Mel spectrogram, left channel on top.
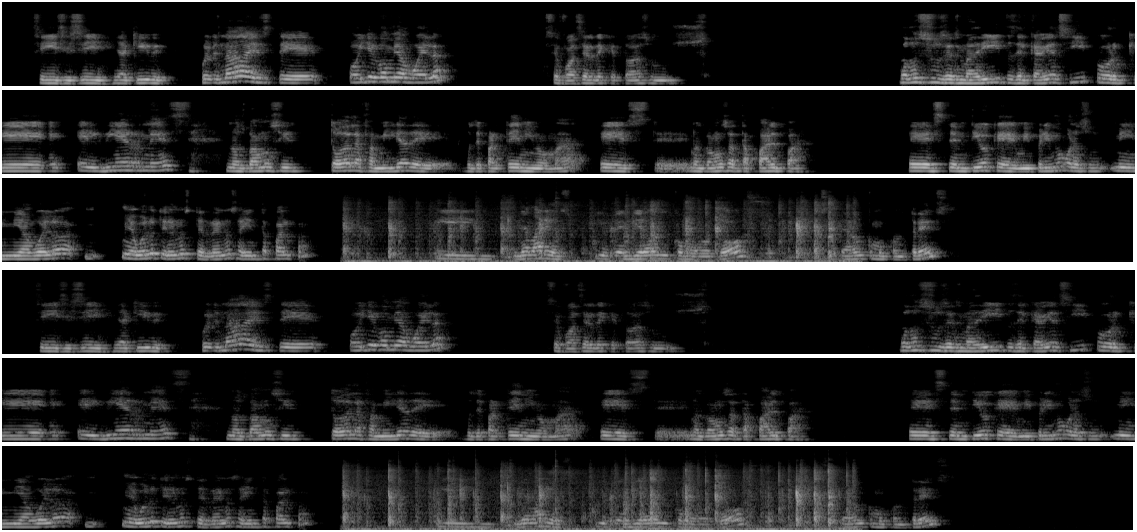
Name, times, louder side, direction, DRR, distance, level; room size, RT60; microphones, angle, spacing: voice 1, 0.3-1.7 2.0-3.2 3.5-4.5 5.4-7.1 9.0-14.3 14.6-19.4 20.4-25.7 27.0-30.3 30.8-32.2, left 4 dB, 55° left, 0.6 m, -30 dB
sound 1, 26.0-31.2, right 3 dB, 35° right, 0.7 m, -34 dB
4.2 x 2.3 x 3.1 m
head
